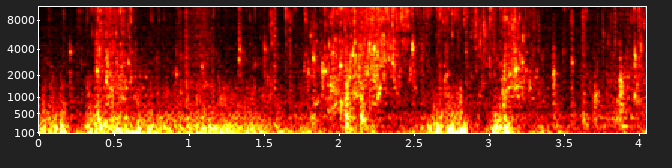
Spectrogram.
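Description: Wooden oars working in the water as a small rowboat is rowed, their blades stirring and dripping water, with wind noise on the microphone.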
